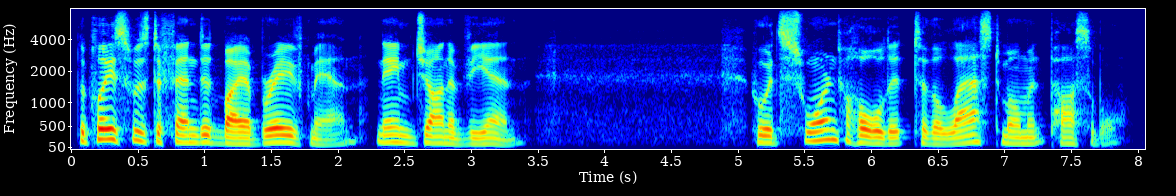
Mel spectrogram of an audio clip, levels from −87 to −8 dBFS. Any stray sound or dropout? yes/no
no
